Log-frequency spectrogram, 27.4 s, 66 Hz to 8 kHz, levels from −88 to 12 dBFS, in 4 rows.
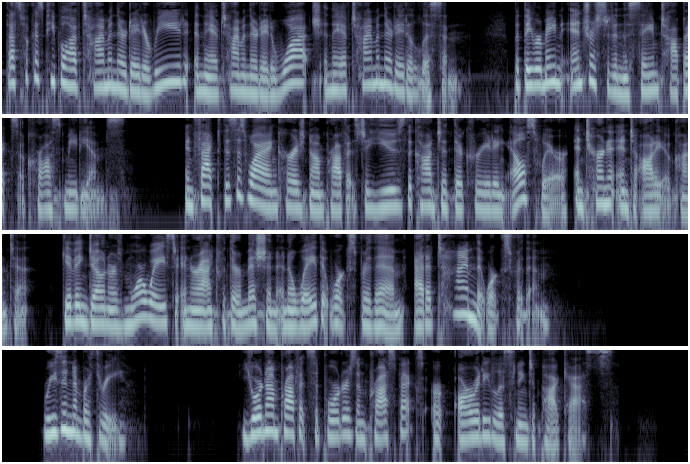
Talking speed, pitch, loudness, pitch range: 210 wpm, 185 Hz, -20 LUFS, 160-220 Hz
